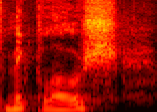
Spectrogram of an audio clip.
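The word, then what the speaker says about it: Miklós: first then it's a j sound so it's miklosh rogers was a prominent composer who worked a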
